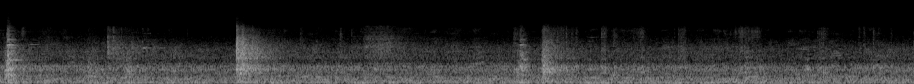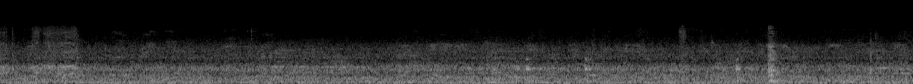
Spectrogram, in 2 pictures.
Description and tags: Spire Ambience Industrial
ambience of being inside a large industrial building in the far future
ambience, industrial, science-fiction, space, spaceship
